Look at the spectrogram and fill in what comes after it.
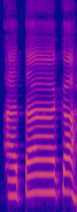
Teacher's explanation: آپ نے اتاک حمزہ کو نہیں کھینچنا، تا پر کھڑا زبر ہے، اور کھڑا زبر کھڑی زیر الٹے پیش کا یہ قاعدہ ہے کہ آپ نے اسے ایک الف تک کھینچنا ہوتا ہے۔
